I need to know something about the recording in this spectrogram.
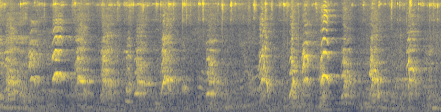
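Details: A Cairn Terrier chasing a lure gives quick, sharp, high barks and yips in an excited, uneven run.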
